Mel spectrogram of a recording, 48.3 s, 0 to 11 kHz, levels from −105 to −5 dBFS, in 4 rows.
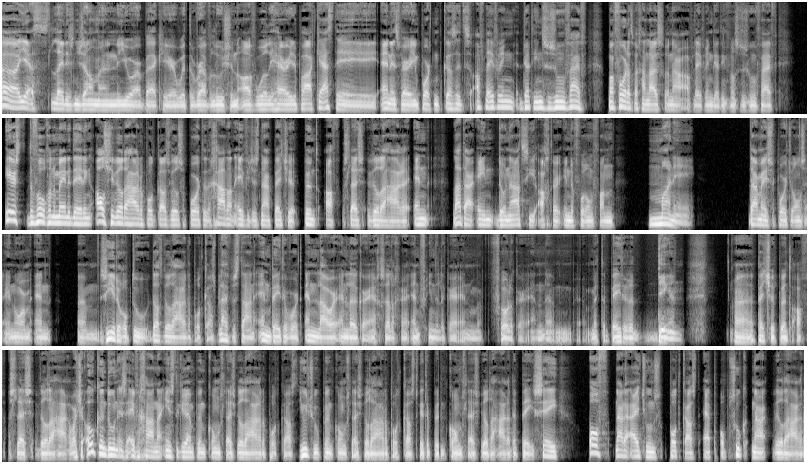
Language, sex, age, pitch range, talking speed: Dutch, male, 30-49, 90-115 Hz, 180 wpm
